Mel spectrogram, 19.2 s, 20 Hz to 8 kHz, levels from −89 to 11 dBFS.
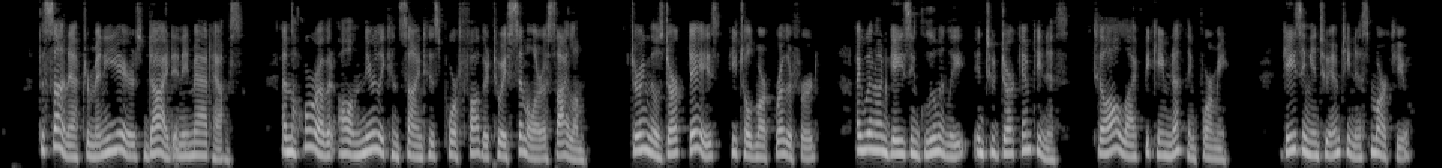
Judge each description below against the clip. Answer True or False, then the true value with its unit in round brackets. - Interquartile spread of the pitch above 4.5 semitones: True (5.1 semitones)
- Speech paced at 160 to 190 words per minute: True (165 wpm)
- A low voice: False (180 Hz)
